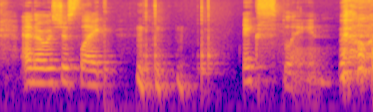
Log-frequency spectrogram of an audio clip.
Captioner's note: taps fingernails on table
